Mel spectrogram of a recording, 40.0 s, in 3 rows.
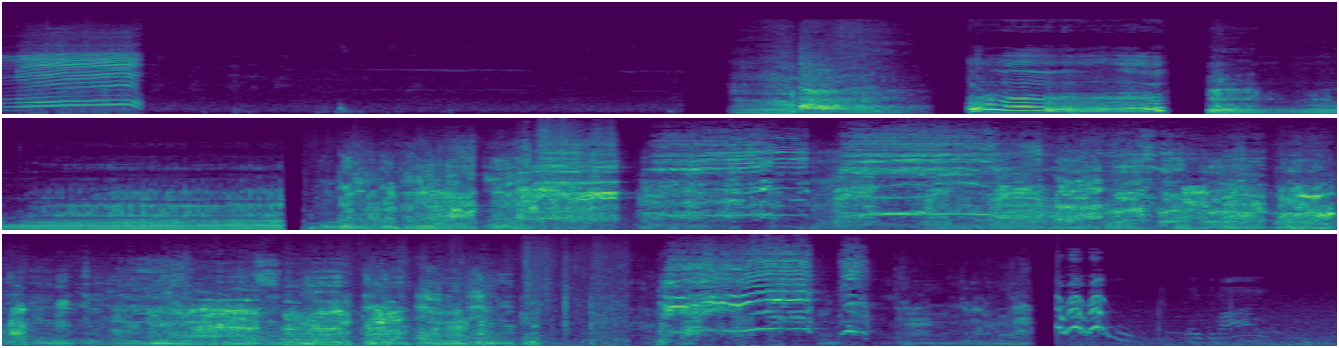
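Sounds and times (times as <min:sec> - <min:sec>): pigs grunting and squealing: 0:07.3 - 0:32.2, 0:32.9 - 0:37.1.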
